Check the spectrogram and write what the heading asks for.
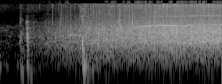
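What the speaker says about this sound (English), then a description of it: "Where am I clapping at?" Hand clapping that starts with a couple of sharp separate claps and swells into sustained applause, steadily growing louder and denser toward the end.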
